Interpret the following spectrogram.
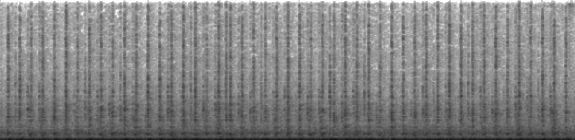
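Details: Race mower / hot rod tractor small engine with magneto ignition and a custom relay-and-tach rev limiter, recorded from behind: deep, rapid, even exhaust pulsing that holds steady with no misses or knocks; normal running.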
